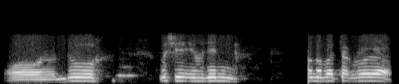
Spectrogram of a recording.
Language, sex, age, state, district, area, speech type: Manipuri, male, 18-30, Manipur, Senapati, rural, conversation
